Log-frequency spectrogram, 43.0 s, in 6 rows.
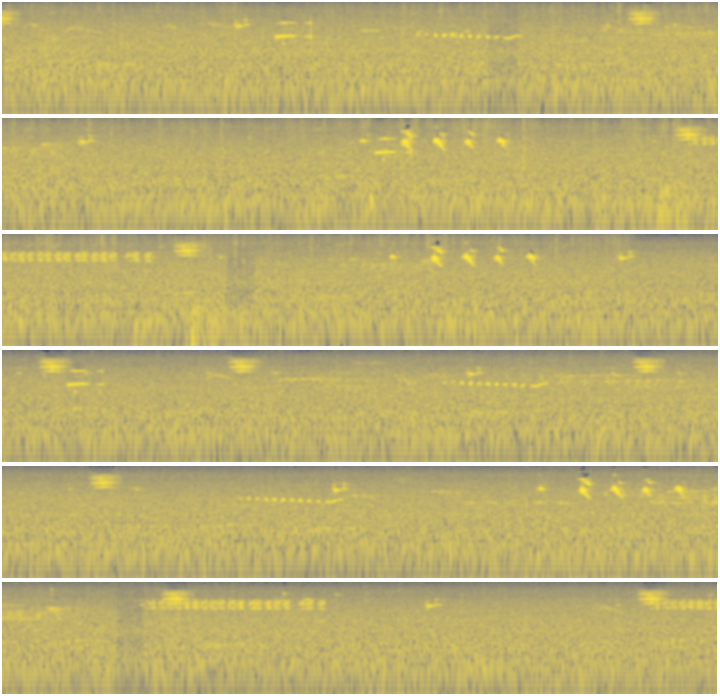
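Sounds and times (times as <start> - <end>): birds calling: 10.6 - 12.4, 17.9 - 19.8, 33.6 - 36.5.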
